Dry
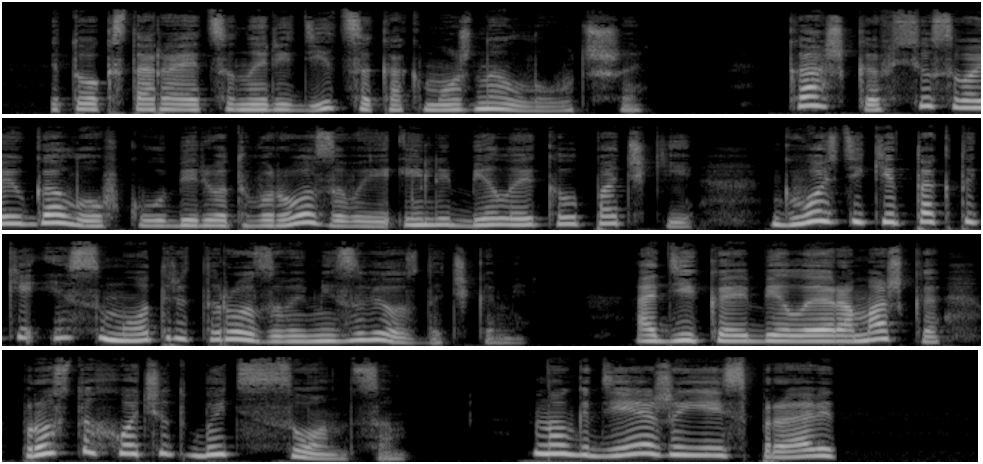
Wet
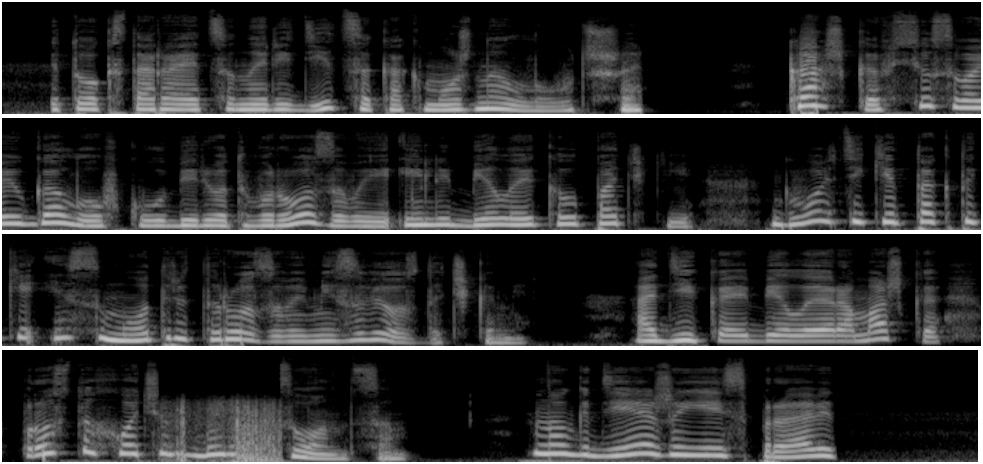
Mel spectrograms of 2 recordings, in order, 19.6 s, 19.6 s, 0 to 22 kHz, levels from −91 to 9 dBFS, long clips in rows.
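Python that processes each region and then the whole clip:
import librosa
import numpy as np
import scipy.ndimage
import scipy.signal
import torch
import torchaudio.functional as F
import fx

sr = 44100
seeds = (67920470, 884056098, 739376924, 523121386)

y = fx.chain(x, sr, fx.highpass(hz=89.0, slope=24),
    fx.leveller(passes=3),
    fx.env_lowpass(base_hz=2800.0, full_db=-19.5), at=(3.09, 4.07))
y = fx.chain(y, sr, fx.steep_lowpass(hz=6900.0, slope=36),
    fx.high_shelf(hz=4400.0, db=-10.5),
    fx.level_steps(step_db=11), at=(8.0, 9.08))
y = fx.chain(y, sr, fx.lowpass(hz=6100.0, slope=12),
    fx.tilt_eq(slope=4.0), at=(10.98, 12.21))
y = fx.chain(y, sr, fx.highpass(hz=420.0, slope=12),
    fx.peak_eq(hz=1500.0, db=-8.0, octaves=0.48), at=(13.31, 14.89))
y = fx.chain(y, sr, fx.cvsd(bps=16000),
    fx.sustainer(db_per_s=54.0), at=(15.46, 16.08))
y = fx.riaa(y, sr, side='playback')
y = fx.notch(y, sr, hz=3700.0, q=27.0)
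y = fx.band_squash(y, sr, depth_pct=40)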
